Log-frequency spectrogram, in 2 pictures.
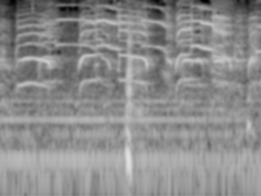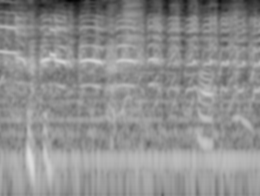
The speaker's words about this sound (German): Nee, Kriegen also, hier ein wunderschönes Möwenkonzert geliefert. Ja. Aber man muss auch sagen, wir sitzen hier direkt am Kiosk.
